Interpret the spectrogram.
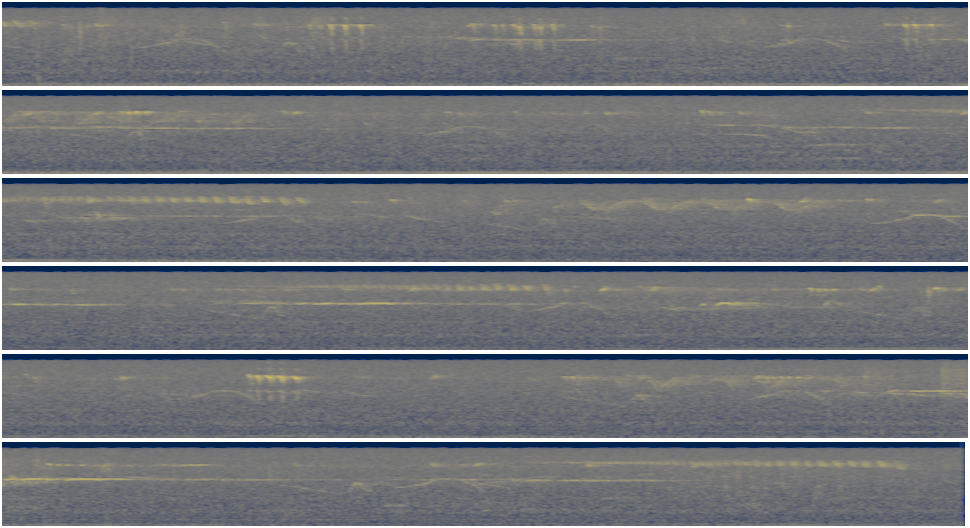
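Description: Wild birds calling again and again in short, high whistles and thinner, higher chirps. A low rumble runs underneath and is strongest in the first half.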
